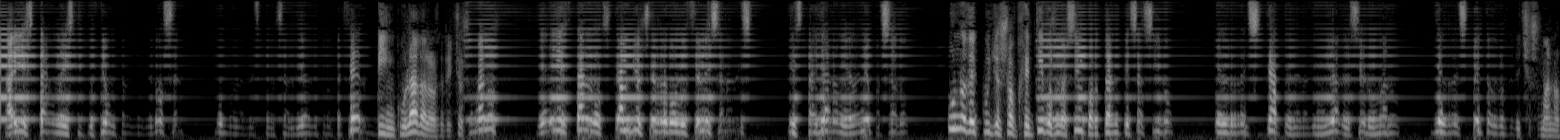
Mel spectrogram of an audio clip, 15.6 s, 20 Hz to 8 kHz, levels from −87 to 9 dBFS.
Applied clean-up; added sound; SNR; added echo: neural mask model RNNoise.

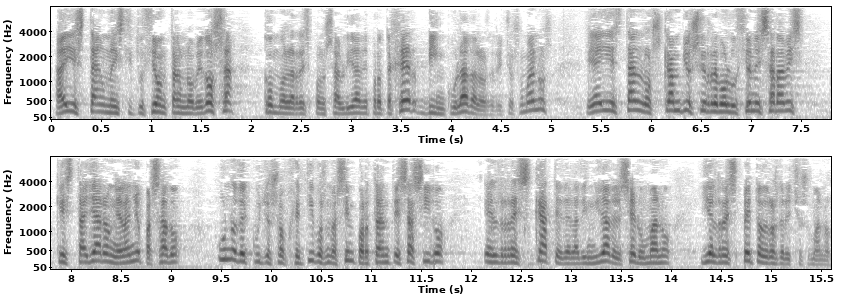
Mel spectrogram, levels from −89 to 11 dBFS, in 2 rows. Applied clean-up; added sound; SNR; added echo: none; none; none; none.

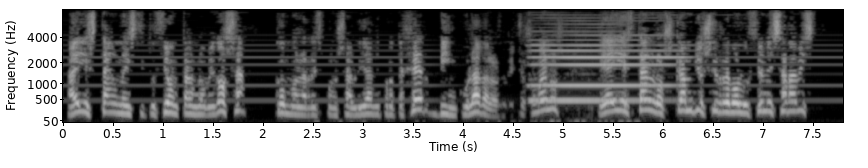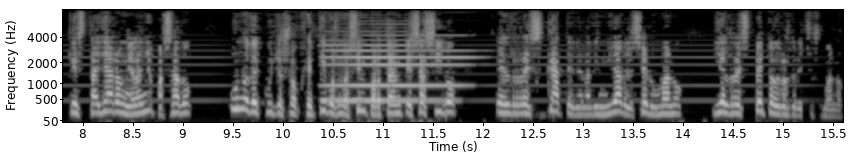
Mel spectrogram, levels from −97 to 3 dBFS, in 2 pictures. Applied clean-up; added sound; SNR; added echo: classical method spectral subtraction.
